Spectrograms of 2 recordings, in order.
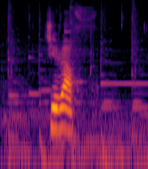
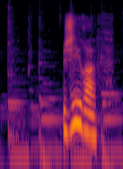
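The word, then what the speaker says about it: girafe: giraffe which means giraffe it is a soft pronunciation if it is in front of e i or y okay again giraffe let's listen giraffe giraffe for heart j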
